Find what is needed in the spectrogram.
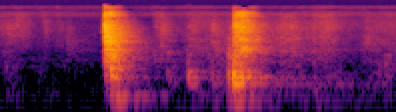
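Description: Two sharp knocks about a second apart, with a brief low creak after the second: headphones being set down on a wooden desk and an office chair moving as a person gets up from it.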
